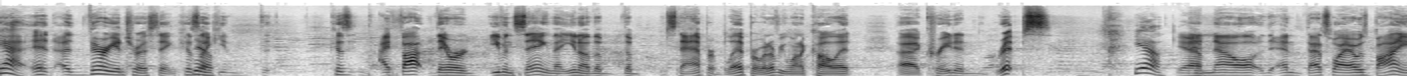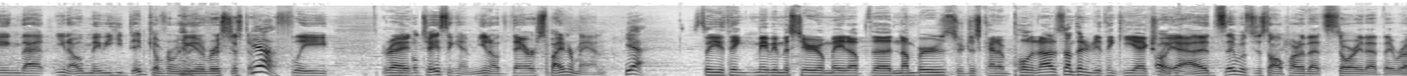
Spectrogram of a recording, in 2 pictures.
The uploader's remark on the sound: Live to tape from CONvergence 2019!! This episode is our annual unedited recording from CONvergence (Minneapolis) where the guys sat in the lobby of the hotel and talked their normal nerd talk.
